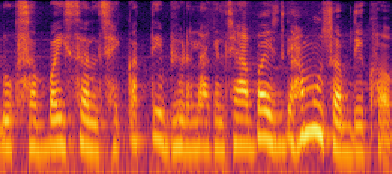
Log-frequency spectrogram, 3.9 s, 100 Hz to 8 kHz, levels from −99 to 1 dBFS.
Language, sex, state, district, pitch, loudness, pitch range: Maithili, female, Bihar, Begusarai, 195 Hz, -15 LUFS, 190-225 Hz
